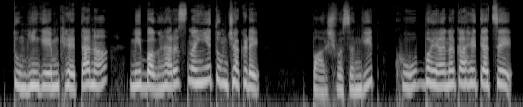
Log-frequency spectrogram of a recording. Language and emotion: Marathi, fearful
